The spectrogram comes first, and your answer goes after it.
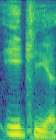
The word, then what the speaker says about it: IKEA: right if you go because i guess it's swedish so it's just the way they say it we just you know how we butcher everything we made at ikea but apparently we've all been saying it wrong it's ikea so you can argue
